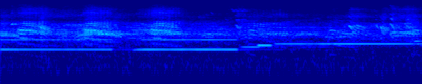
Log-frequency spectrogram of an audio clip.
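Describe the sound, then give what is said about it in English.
Several crows caw repeatedly in harsh, rasping bursts over a field, layered over a steady, sustained tonal drone that shifts pitch partway through; no one speaks. “The outer field is a feast for the crows.”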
